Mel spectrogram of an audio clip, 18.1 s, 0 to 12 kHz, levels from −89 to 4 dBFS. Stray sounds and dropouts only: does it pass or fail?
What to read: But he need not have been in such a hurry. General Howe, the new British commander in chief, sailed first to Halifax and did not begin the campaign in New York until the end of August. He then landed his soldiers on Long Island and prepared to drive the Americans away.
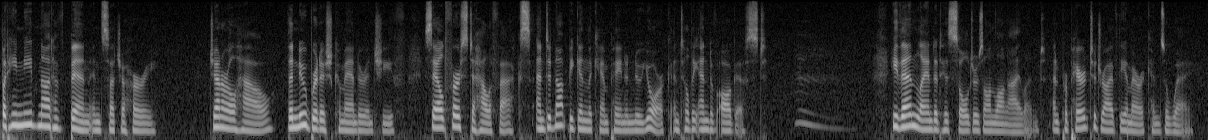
fail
